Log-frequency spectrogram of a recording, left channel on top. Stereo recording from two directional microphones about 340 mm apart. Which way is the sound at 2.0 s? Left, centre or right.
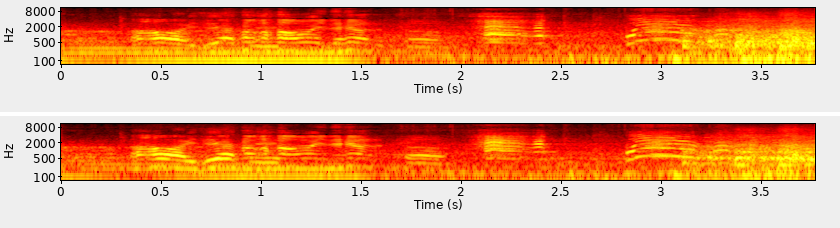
Centre.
